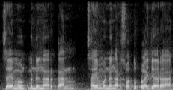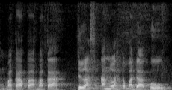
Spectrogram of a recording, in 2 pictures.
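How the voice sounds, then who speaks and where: Slow, deliberate male grammar teacher. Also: mid-range voice, steady tone, slight background noise, rough recording. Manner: slow and deliberate, explains with questions to the class. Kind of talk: classroom lesson.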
